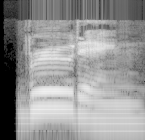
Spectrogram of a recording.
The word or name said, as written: brooding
